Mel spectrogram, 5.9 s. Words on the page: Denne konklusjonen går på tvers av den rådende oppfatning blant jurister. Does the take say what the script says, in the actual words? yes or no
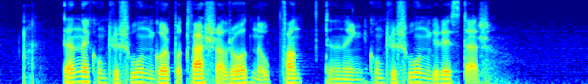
no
